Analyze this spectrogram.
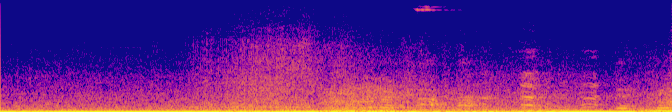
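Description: A sports car's engine revs briefly as the car pulls forward.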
